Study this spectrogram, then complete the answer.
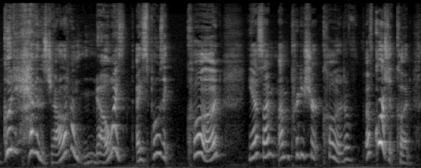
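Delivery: high, loud, stammering; flustered Wonka. A narrator's reading. Wonka flustered answering Mike's question. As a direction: stumble over the words, rattled.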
